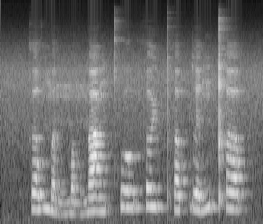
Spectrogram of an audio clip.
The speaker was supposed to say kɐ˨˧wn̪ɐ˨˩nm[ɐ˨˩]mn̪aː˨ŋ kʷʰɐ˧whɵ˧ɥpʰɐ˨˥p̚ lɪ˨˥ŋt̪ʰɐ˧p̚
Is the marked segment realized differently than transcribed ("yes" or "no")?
no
